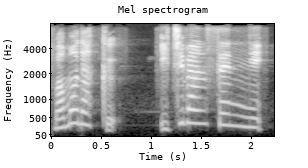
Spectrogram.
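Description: A woman making formal, scripted train station announcements in a measured, carefully enunciated way. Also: sits high, lively intonation, bright, forceful tone, highs cut off.

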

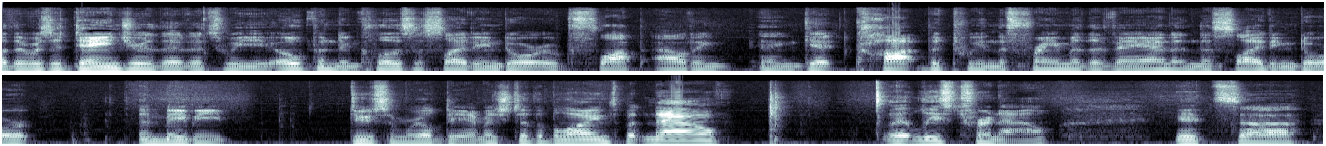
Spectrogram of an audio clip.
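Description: A man with a darkish, mid-range voice narrates a casual vlog, chatting and thinking aloud as he fixes things on his van.

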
